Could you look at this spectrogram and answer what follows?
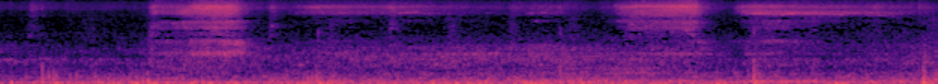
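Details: Father snoring while asleep, recorded faintly on a phone: two slow, hissing, rattling inhaled snores about four seconds apart.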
